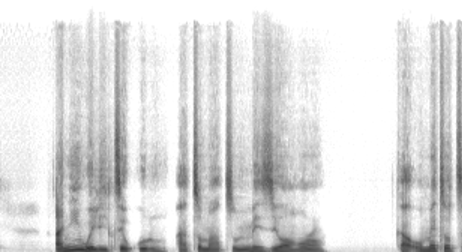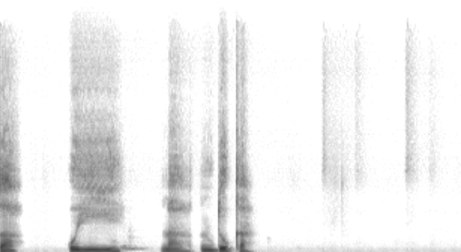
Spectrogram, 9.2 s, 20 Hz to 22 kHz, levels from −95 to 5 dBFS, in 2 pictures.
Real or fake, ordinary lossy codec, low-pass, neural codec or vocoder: fake; none; none; autoencoder, 48 kHz, 32 numbers a frame, DAC-VAE, trained on Japanese speech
